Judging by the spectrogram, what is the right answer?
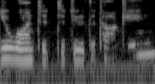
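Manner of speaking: leaning-in, hushed half-whisper. Leaning in to another party member and asking a quiet question: half-whispering in character. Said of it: "Lean in and whisper".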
